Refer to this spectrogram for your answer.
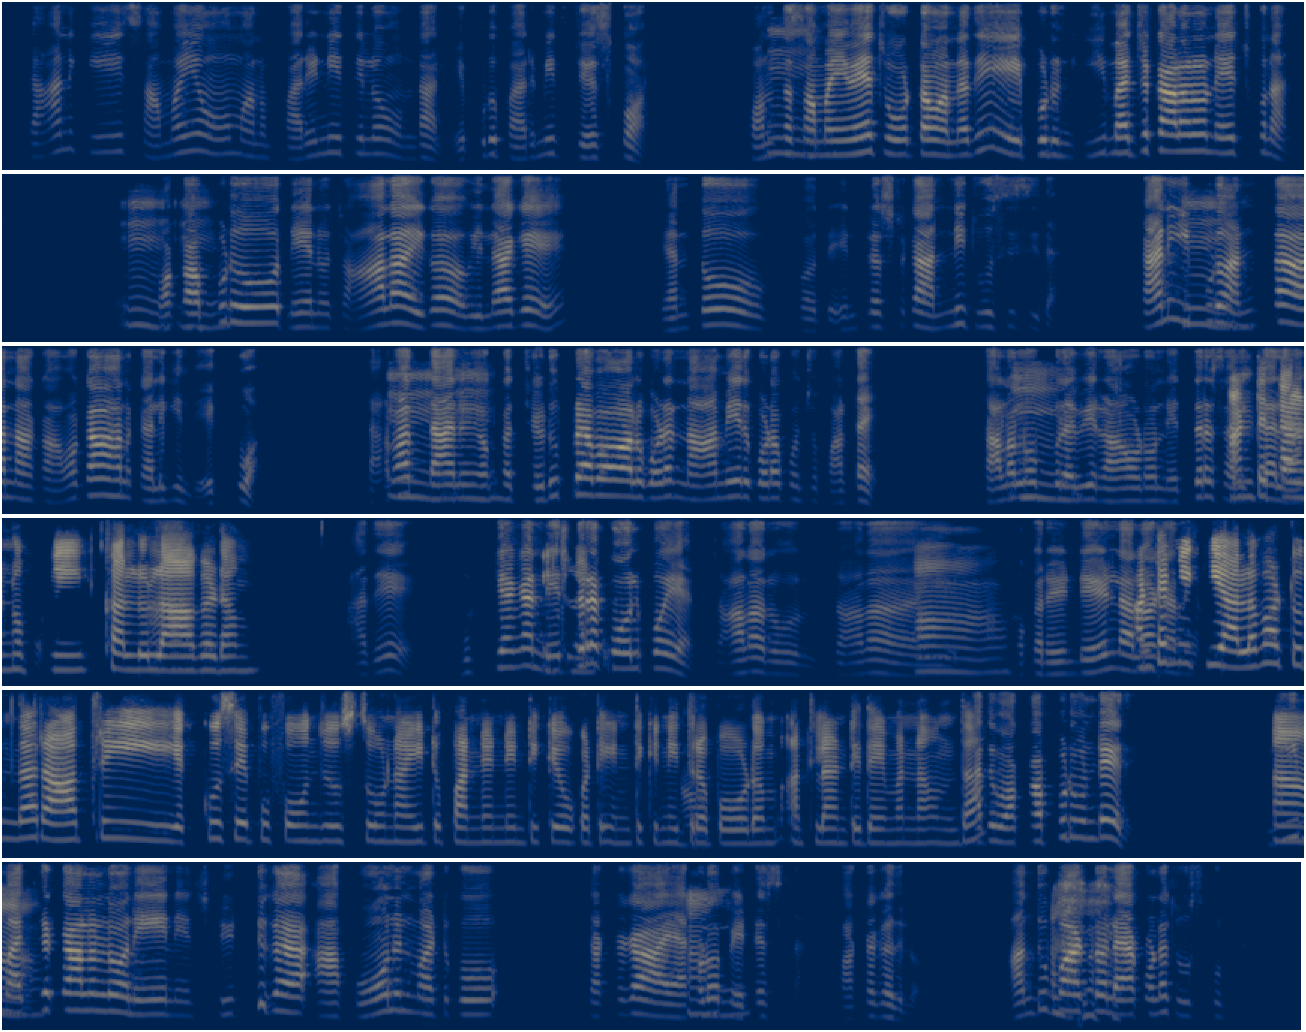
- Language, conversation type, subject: Telugu, podcast, సోషల్ మీడియా మీ జీవితాన్ని ఎలా మార్చింది?
- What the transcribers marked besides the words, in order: in English: "ఇంట్రెస్ట్‌గా"; tapping; other background noise; in English: "స్ట్రిక్ట్‌గా"; chuckle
